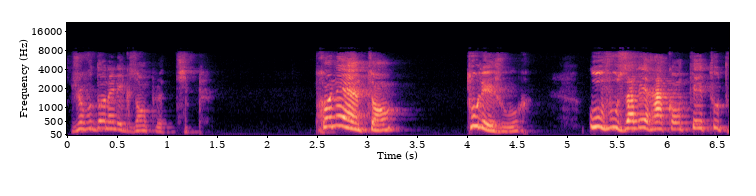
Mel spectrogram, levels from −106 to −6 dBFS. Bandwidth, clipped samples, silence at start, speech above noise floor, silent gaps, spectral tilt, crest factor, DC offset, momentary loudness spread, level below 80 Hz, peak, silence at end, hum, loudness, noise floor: 8 kHz; under 0.1%; 0.05 s; 59 dB; none; -4.5 dB/octave; 24 dB; under 0.1%; 19 LU; -78 dBFS; -6 dBFS; 0 s; none; -26 LUFS; -85 dBFS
